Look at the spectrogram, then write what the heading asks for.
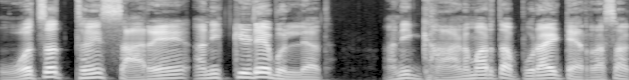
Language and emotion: Goan Konkani, disgusted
